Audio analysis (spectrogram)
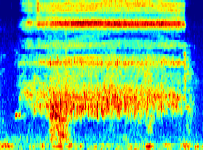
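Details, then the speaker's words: Carburetor of a Honda four-stroke pressure washer engine that would not start: air blown through the gasoline jet rushes freely as a steady breathy hiss for about three seconds, so the fuel jet is clear, not blocked. "ਹੁਣ ਮੈਂ ਇਸਨੂੰ ਇੱਥੇ, gasoline nozzle 'ਤੇ ਉਡਾਉਣ ਜਾ ਰਿਹਾ ਹਾਂ। ਅਤੇ ਜੇਕਰ ਤੁਸੀਂ ਇਸਨੂੰ ਇੱਥੇ ਸੁਣਦੇ ਹੋ, ਤਾਂ ਇਹ ਇਸ ਲਈ ਹੈ ਕਿਉਂਕਿ ਇਹ ਬੇਪਰਦ ਹੈ।"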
